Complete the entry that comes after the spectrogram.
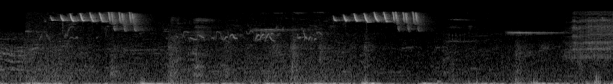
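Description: Birds chirping: a very high, rapid trill repeated three times about three seconds apart, with softer chirps in between.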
